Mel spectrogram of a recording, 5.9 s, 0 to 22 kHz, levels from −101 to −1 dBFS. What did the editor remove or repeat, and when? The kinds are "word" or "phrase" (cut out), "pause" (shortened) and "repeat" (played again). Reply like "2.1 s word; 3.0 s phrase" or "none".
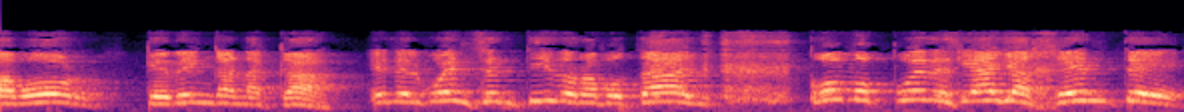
4.8 s word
